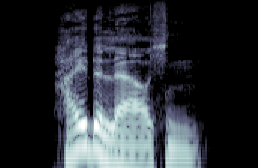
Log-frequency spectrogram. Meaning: plural of Heidelerche
- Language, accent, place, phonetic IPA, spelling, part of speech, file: German, Germany, Berlin, [ˈhaɪ̯dəˌlɛʁçn̩], Heidelerchen, noun, De-Heidelerchen.ogg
